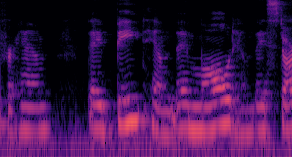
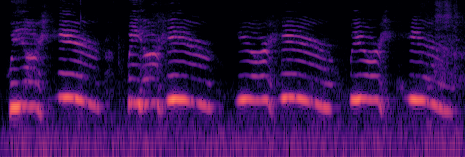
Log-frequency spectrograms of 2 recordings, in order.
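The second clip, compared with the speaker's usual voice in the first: very high, small, far-off cry, slowing; tiny voices crying out; 12 semitones higher, 4 dB louder than usual. Acted. The frightened Whos cry out to be heard, high and tiny. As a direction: squeak it out desperately like tiny Whos. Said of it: "They cried out in fear".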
